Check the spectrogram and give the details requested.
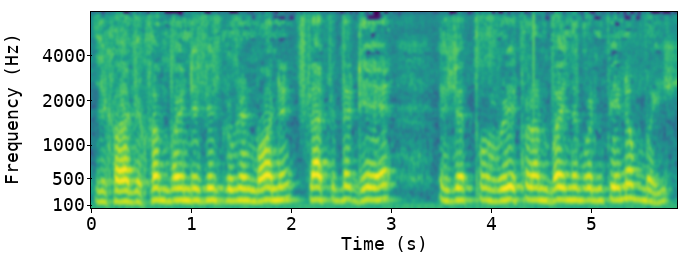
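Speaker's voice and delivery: ordinary talk, nothing marked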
